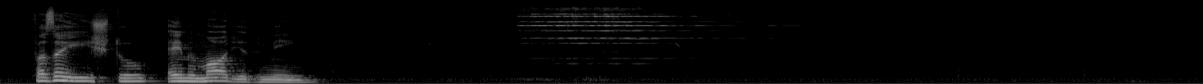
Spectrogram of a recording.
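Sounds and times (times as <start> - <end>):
altar bell ringing: 5.2 - 10.4.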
